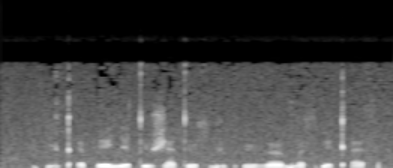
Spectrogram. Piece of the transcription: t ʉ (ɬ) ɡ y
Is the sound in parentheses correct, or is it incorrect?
incorrect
